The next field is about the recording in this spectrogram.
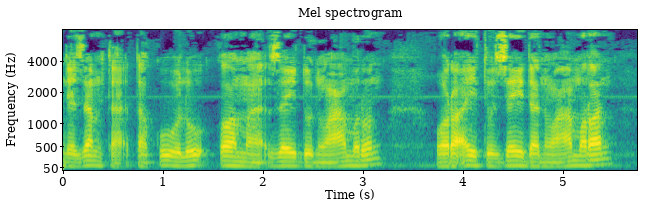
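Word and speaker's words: عمرو: Kalau setelah ain, mim dan ra ada wawnya, maka kita bacanya Amrun ya. Tapi kalau nggak ada wawnya, kita bacanya Umar ya.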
